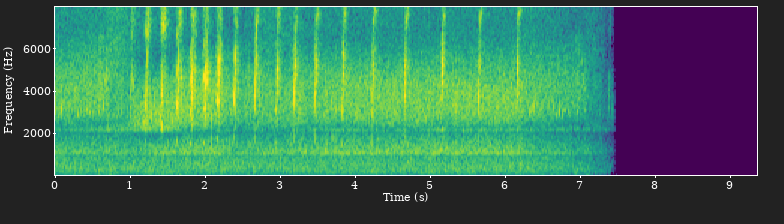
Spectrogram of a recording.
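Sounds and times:
Masked Mountain-Tanager in South America: 0.0s - 7.5s.

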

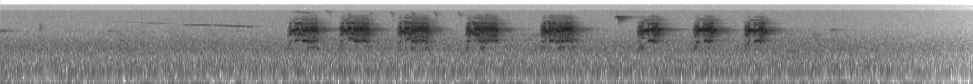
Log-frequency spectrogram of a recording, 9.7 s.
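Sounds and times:
White-capped parrot screeching in Ecuador: 2.9s - 7.7s.

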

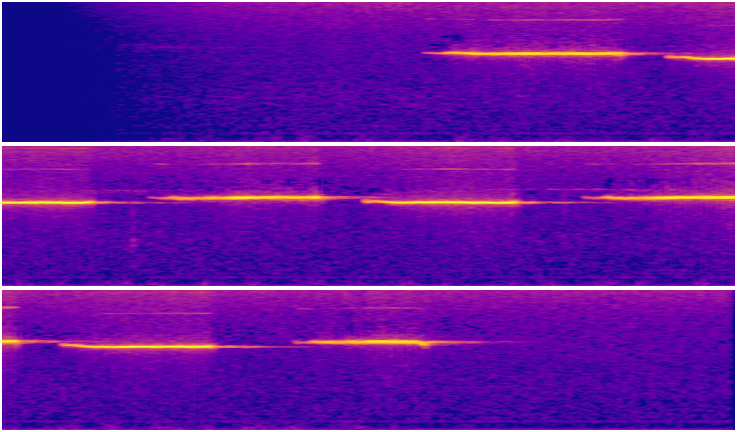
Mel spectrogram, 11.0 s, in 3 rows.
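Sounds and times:
faint hiss: 0.6s - 10.9s
chestnut-breasted wren whistling: 2.2s - 9.9s.

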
